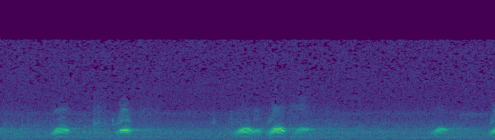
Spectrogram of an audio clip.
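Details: Close night herons flying from a roost utter hoarse, rasping croaks, single or in quick pairs, with uneven pauses between them.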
